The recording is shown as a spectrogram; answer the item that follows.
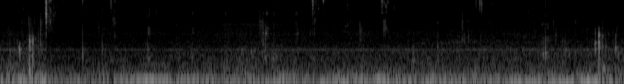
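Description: Close-miked mouth sounds of a person eating mansaf by hand: chewing with scattered wet clicks and smacks, the loudest about half a second in, over a faint steady hum.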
